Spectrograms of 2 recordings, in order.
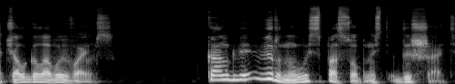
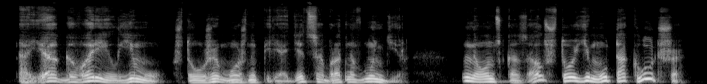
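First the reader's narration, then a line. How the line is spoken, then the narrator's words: Whisper. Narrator (Russian): шепнул Колон Ваймсу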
